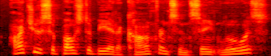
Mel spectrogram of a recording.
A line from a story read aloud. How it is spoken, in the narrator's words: he had called out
